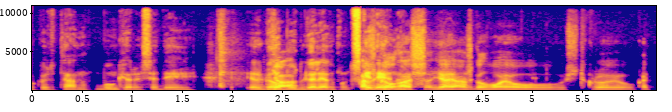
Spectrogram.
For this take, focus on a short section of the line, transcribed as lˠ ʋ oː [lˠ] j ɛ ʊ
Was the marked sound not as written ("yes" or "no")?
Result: yes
